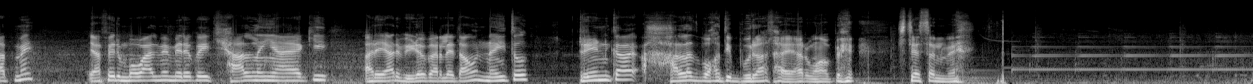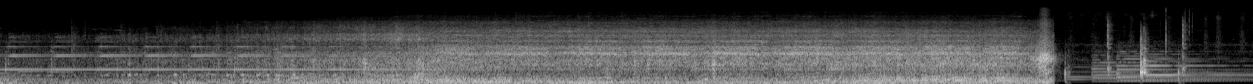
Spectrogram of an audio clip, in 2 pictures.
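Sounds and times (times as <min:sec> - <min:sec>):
train rumbling past: 0:00.0 - 0:23.1
steady pulsing tone: 0:10.0 - 0:23.1.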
